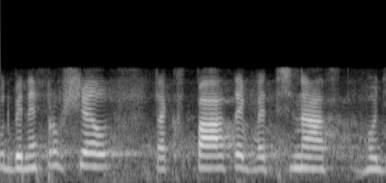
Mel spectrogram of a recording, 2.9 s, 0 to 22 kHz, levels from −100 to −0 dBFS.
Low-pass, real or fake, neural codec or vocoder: 5.4 kHz; fake; codec, 24 kHz, 6 kbps, HILCodec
